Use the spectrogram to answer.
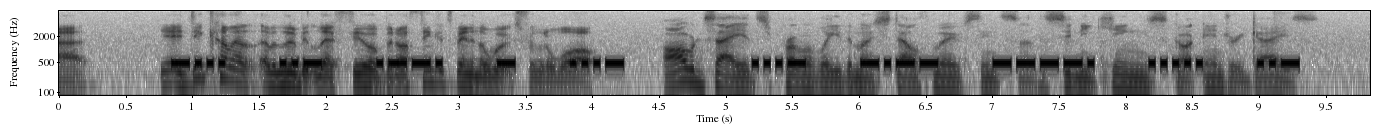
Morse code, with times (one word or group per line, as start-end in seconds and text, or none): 0.8-4.2 BUPTV
5.2-9.3 VY95U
